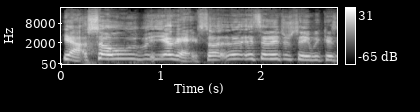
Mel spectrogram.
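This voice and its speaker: Speaking at a moderate pace in a Puerto Rican accent, a woman is heard in a very clean recording with a silent background. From Puerto Rico, Carolina. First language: Spanish. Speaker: comedian. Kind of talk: podcast interview. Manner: animated.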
